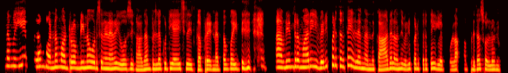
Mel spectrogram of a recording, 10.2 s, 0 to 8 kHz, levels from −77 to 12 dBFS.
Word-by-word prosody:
நம்ம 310 0 -3
ஏன் 350 0 -4
இப்பல்லாம் 280 0 -3
பண்ணமாட்றோம்? 240 -1 +2
அப்பிடின்னு 230 +3 +3
ஒரு 220 - -1
சில 225 -2 +2
நேரம் 205 0 +2
யோசிக் 185 -3 -1
அதான் 175 +4 +1
பிள்ள 185 +1 +2
குட்டி 205 0 +1
ஆயிருச்சில்ல. 195 0 +1
இதுக்கு 165 -2 -1
அப்புறம் 170 +3 +1
என்னத்த 165 +3 -1
போயிட்டு 190 +3 +1 0.7
அப்பிடின்றமாரி 260 +2 +1 0.2
வெளிப்படுத்துறதே 300 +3 -1
இல்லங்க. 220 -4 +2
அந்த 175 0 0
காதல 185 +6 +2
வந்து 195 -1 +1
வெளிப்படுத்துறதே 190 +1 -2
இல்ல, 175 -2 +1
இப்போல்லாம். 160 +2 -6
அப்பிடி 165 -1 -5
தான் 185 0 -4
சொல்லணும். 165 -2 -1
200 Hz, 170 wpm, -22 LUFS, 180-250 Hz, 0.7 s, அப்பிடின்னு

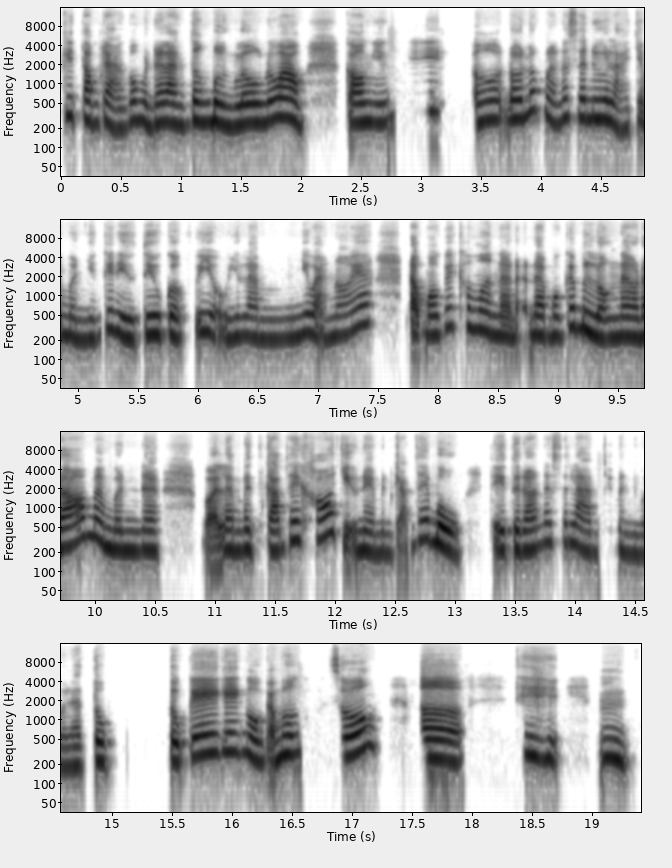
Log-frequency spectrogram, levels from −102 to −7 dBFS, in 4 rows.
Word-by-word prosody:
cái 320 -1 -2
tâm 265 -3 +1
trạng 215 -6 -2
của 260 - -1
mình 255 -4 -2
nó 245 +2 +1
đang 235 -2 0
tưng 260 -1 +1
bừng 230 -4 +3
luôn, 245 +2 +3
đúng 280 +3 +2
hông? 285 -4 +6 0.3
Còn 245 +1 +3
những 245 +2 -4 0.3
cái, 370 -1 -6 0.2
ờ, 270 +3 -1
đôi 280 +1 +2
lúc 380 0 -3
là 275 - -2
nó 285 - -3
sẽ 295 -1 -2
đưa 280 0 +1
lại 215 -7 -2
cho 260 - -6
mình 220 -4 -3
những 215 +1 -6
cái 295 +2 -4
điều 225 -5 +1
tiêu 245 0 +2
cực, 240 -3 -1
ví 275 - -3
dụ 255 0 -2
như 225 0 -3
là 230 -1 -4
như 220 +4 -4
bạn 230 -3 -3
nói 250 +5 -4
á, 355 +2 0 0.3
đọc - - +3
một 245 - +2
cái 325 +6 -6
comment 290 -6 0
à, - - 0 0.2
đọc 240 -1 +1
một 235 0 -2
cái 325 - 0
bình 300 -4 +3
luận 220 -1 +1
nào 230 -1 +1
đó 250 +7 +5
mà 340 -4 +1
mình, 220 -2 0
à, 215 -1 -1 0.4
gọi - - 0
là, 225 -2 +1
mình 225 0 -2
cảm 215 -2 +2
thấy 310 0 +2
khó 340 +5 +3
chịu 220 - -2
này 215 -1 0
mình 195 0 -7
cảm - - -8
thấy 320 - 0
buồn, 240 -9 +6 0.2
thì 225 -3 0
từ 225 - +2
đó 220 +1 +1
nó 285 +4 -6
sẽ 285 0 -11
làm 235 -7 -2
cho 225 - -29
mình, 190 -1 -7
gọi 185 0 -7
là, 190 0 -4
tụt 225 -2 +3 0.5
tụt 220 -1 +3
cái 285 +3 +5
cái 315 0 +2
nguồn 265 -7 +2
cảm 245 - +1
hứng 285 +1 +4 0.3
xuống. 290 +7 +5 0.4
Ờ, 245 -3 +5 0.5
thì, 250 -5 0 0.3
ừm, 250 -2 0
245 Hz, 265 wpm, -22 LUFS, 225-280 Hz, 0.5 s, hông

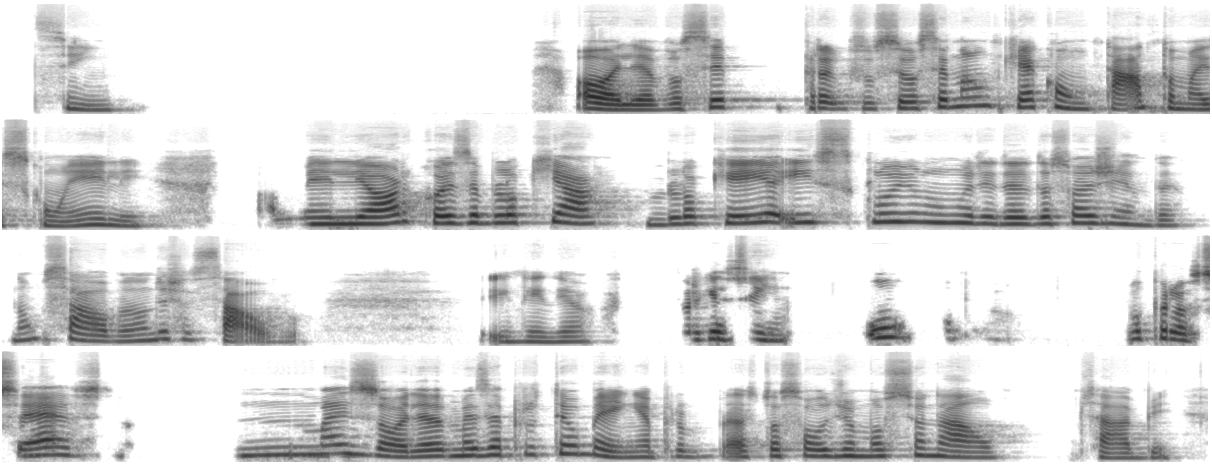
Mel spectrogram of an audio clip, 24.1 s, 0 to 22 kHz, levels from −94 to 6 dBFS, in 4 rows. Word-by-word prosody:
Sim. 170 -4 -11 2.2
Olha, 175 -4 +8
você 195 +8 +1 0.4
Pra 215 -2 -1
se 205 +2 -6
você 220 +4 +2
não 300 +3 -1
quer 260 -3 +2
contato 235 -1 +1
mais 185 -1 -3
com 170 -3 -6
ele, 180 -3 -4 0.5
a 390 0 -15
melhor 235 +4 +5
coisa 260 -1 +4
é 275 - +4
bloquear, 270 -2 +1
bloqueia 250 +6 +2
e 285 - 0
exclui 300 +2 -3
o 305 - -4
número 275 -4 -1
da 230 0 +2
da 235 +1 -1
sua 260 +2 -2
agenda, 200 -8 -4 0.2
não 230 +5 -9
salva, 210 -7 -2
não 210 - -5
deixa 255 -1 -7
salvo. 250 +1 -2 0.9
Entendeu? 175 0 -7 0.5
Porque, 250 +1 +2
assim, 235 -4 -2 0.4
o 330 +1 +4 0.2
o 280 - -17 0.9
o 270 - -1
processo, 260 0 +3 0.7
hum, 270 +3 -5
mas 295 -3 0
olha, 215 0 +3
mas 240 +3 0
é 270 - +4
para 275 +2 -11
o 275 - -7
teu 305 +2 -2
bem, 210 -9 -1
é - - -1
pra 210 +3 -10 0.2
a - - -2
tua 230 - -3
saúde 225 0 -1
emocional, 225 -5 -1 0.4
sabe? 170 -1 -6
235 Hz, 135 wpm, -21 LUFS, 200-265 Hz, 2.2 s, Olha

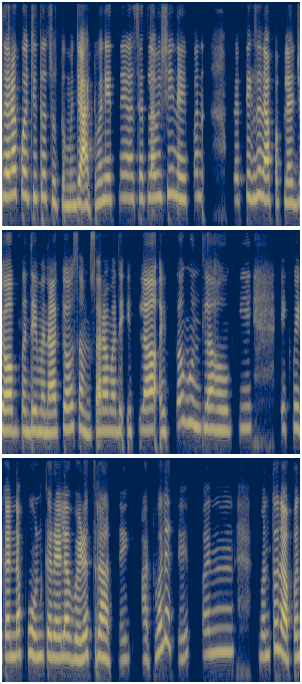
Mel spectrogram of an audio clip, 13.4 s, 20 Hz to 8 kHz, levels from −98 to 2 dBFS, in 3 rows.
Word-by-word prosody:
जरा 305 +2 +7
क्वचितच 295 -3 -2
होतो 230 -4 -8
म्हणजे 210 +3 +2
आठवण 230 +4 +5
येत 270 0 +1
नाही 290 0 -5
अशातला 280 +1 -2
विषय 300 +3 -4
नाही. 285 -4 -1
पण 305 0 -9 0.5
प्रत्येकजण 275 +3 -3
आपापल्या 245 -3 +3
जॉबमध्ये 235 -1 +3
म्हणा 220 -1 +2
किंवा 255 0 0
संसारामध्ये 235 0 -2
इथला 240 +2 +2
इतकं 295 +9 -6
गुंतलो 275 -5 -3
आहो, 240 -1 0
की 260 +2 -14 0.4
एकमेकांना 255 +1 0
फोन 270 -3 -1
करायला 255 -1 +5
वेळच 255 +4 +1
राहत 245 -4 +4
नाही. 225 +2 -12 0.2
आठवण 255 - -4
येते, 260 - -6 0.2
पण 305 +2 -7 0.4
म्हणतो 275 +7 -4
ना 295 - +6
आपण 250 +1 +3
260 Hz, 150 wpm, -25 LUFS, 235-290 Hz, 0.5 s, जरा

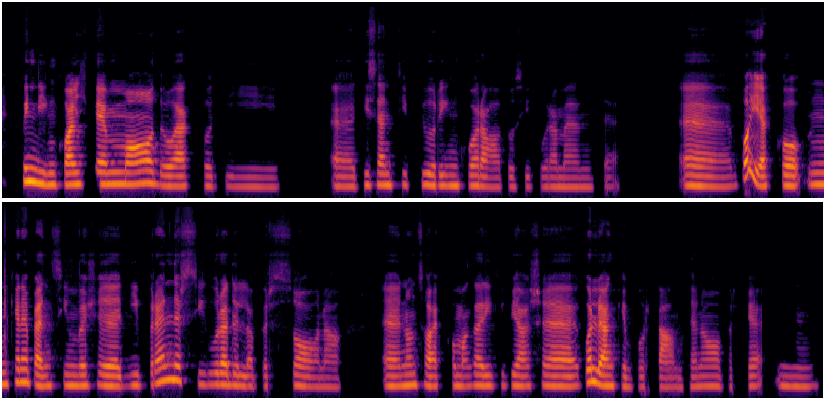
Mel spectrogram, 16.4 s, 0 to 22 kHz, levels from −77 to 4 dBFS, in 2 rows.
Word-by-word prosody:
quindi, 250 -3 +6
in 195 0 +1
qualche 200 +1 +4
modo, 210 -2 +4
ecco, 175 0 -1
ti 165 -1 -14 0.5
ehm, 170 -1 -6
ti 195 +3 -8
senti 195 0 -4
più 200 -1 -3
rincuorato, 180 -3 -4
sicuramente. 160 -1 -12 0.6
Ehm, 175 -2 -1
poi, - - +6
ecco, 175 +1 +3
mhmm, 205 0 -2
che 225 +4 -1
ne 240 0 +4
pensi, 180 -1 +1
invece, 185 -1 +1
di 185 +1 -8
prendersi 255 +2 +1
cura 200 0 +3
della 180 -2 -3
persona? 170 -2 -6 0.4
Ehm, 175 0 0
non 190 +1 0
so, 185 -2 -1
ecco, 175 +1 -2
magari, 180 +1 -2
ti 180 0 -18
piace 175 -1 0
quello 240 0 +4
è - - +10
anche 180 -1 +2
importante, 160 0 -8
no, 175 0 -6
perché 175 +2 -11
mh. 170 -2 -9
180 Hz, 140 wpm, -23 LUFS, 170-195 Hz, 0.6 s, è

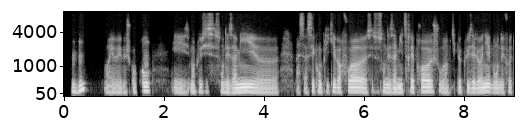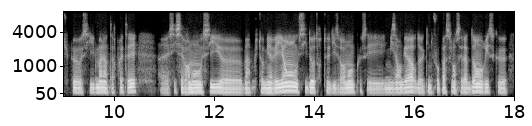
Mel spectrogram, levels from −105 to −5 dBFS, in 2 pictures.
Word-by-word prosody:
Mmh 105 - -2
mh. 135 - +3 0.4
Ouais, 90 -1 -4
oui, 90 0 -3
beh 85 - -7
je - - -10
comprends 115 +4 -1 0.4
et 90 -2 -4
s 85 - -11
b 95 - -3
en 95 - -2
plus, 105 +3 -4
si 100 0 -6
ce - - -6
sont 90 - -3
des 90 0 0
amis, 100 +2 +5
heu, 85 -2 -1 0.4
ben, - - -8
c'est - - -8
assez - - -3
compliqué 110 - -2
parfois, 100 0 +3
heu, - - -3
si - - -11
ce 100 - -12
sont 100 0 -3
des 95 -1 0
amis 90 -1 +2
très 100 +2 -1
proches 105 -1 +2
ou 90 0 -2
un 85 - -3
petit - - -18
peu - - -2
plus 95 -1 -4
éloignés. 95 +3 +4
Bon, 95 -1 -1
des 90 -1 -2
fois, 100 +4 -6
tu - - -18
peux 95 - -3
aussi 90 +2 -3
mal 95 +1 +3
interpréter, 95 +4 0 0.5
heu, 80 -2 -8
si - - -10
c'est 95 - -1
vraiment 95 +2 +4
aussi, 100 +2 0
heu, 85 -3 0
ben 85 -1 -2
plutôt 95 - -5
bienveillant 100 +7 +5
ou 105 - +3
si 95 0 -6
d'autres 100 +1 0
te - - -10
disent 90 0 -3
vraiment 95 +3 +2
que - - -15
c'est - - -7
une 85 0 -3
mise 85 0 -1
en 90 +1 +1
garde, 100 0 +3
heu, 90 - -1
qu'il 90 +2 -3
ne 85 - -8
faut - - -4
pas 95 -2 -2
se - - -8
lancer 95 0 -2
là-dedans, 100 +4 +3
au - - +2
risque, 95 0 -4
heu, 90 -2 -1
95 Hz, 255 wpm, -22 LUFS, 90-100 Hz, 0.5 s, amis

